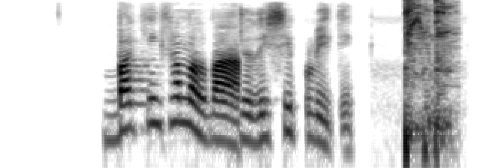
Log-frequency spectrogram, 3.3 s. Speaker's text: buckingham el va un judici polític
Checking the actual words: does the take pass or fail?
pass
